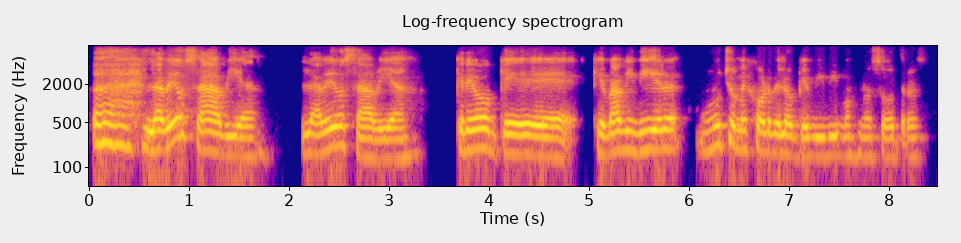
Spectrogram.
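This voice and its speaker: A woman in her sixties, speaking with a Buenos Aires accent, heard through dull, lo-fi audio. She recounts memories as an interview guest in an expressive, conversational way, often pausing to search for the next phrase. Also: fairly low pitch. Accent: Buenos Aires Spanish. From Argentina.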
